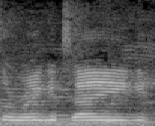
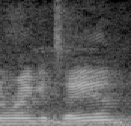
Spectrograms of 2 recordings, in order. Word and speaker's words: orangutan: did you think orangutan it can be pronounced both orangutan and orangutan it's a I guess your preference I don't know that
